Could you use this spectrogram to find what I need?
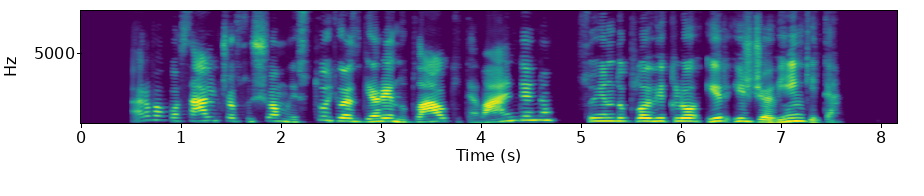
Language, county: Lithuanian, Klaipėda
